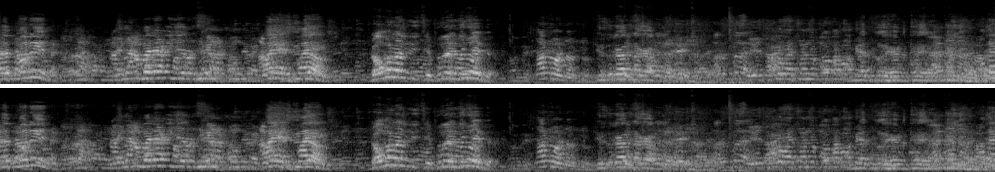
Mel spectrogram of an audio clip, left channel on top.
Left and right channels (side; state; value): both; normal; correlation 0.34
